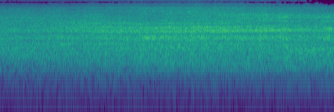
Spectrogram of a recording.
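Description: A Qube container freight train running past on its rails, with a tram passing in front of it. The noise grows louder over the first few seconds, then holds steady.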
